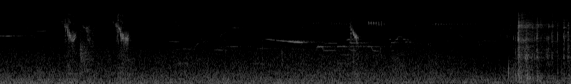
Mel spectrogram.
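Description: Faint outdoor ambience with a few short, high bird chirps and one brief whistled glide over a low hiss, then a brief noisy rustle near the end.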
